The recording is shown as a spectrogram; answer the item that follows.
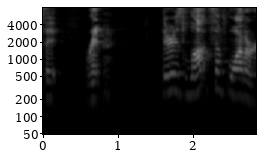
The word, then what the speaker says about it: Renton: First off, Renton natives pronounce it Renton.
